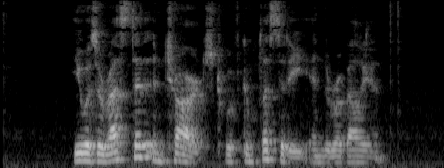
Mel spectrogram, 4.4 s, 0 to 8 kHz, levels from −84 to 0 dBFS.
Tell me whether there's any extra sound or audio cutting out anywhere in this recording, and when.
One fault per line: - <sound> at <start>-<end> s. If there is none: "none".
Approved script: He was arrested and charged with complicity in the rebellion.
none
